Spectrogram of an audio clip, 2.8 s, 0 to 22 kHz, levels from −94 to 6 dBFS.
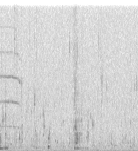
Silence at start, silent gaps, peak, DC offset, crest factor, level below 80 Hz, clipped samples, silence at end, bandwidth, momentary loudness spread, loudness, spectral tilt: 0 s; none; -22 dBFS; under 0.1%; 28 dB; -68 dBFS; under 0.1%; 0 s; over 20 kHz; 10 LU; -50 LUFS; -1.5 dB/octave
